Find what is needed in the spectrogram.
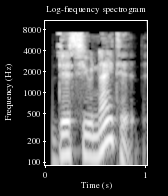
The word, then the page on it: disunited: British English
